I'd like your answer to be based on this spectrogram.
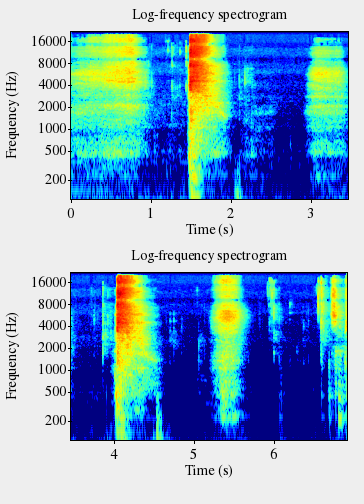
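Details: Two loud explosive sneezes, each preceded by a sharp inhalation, quieter breaths between; sneezing fit right after an outdoor walk, attributed to grass/flower pollen, uncovered; leaves the person feeling lightheaded.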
